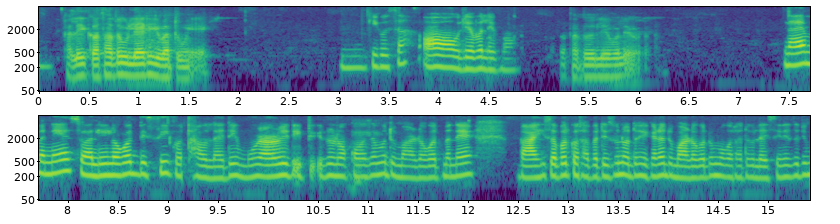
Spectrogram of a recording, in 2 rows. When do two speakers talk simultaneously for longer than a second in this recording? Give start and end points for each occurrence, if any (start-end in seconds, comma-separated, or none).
none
